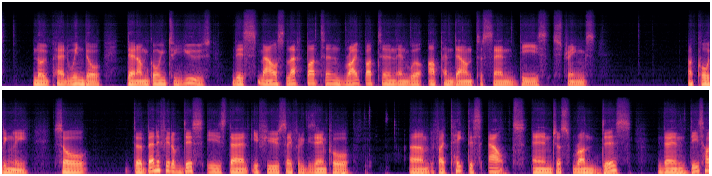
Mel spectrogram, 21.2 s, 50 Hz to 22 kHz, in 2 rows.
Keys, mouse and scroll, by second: 15.6 Left, 15.8 shift+End, 16.1 shift+Left, 17.6 ctrl+x, 18.1 ctrl+s, 19.3 F5, 20.8 super+n.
